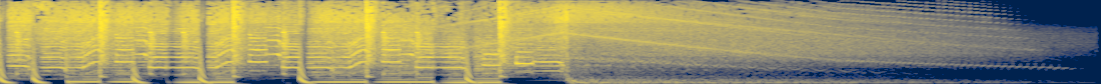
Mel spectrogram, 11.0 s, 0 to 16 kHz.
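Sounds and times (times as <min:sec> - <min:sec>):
descending electronic whine: 0:05.6 - 0:11.0
noisy wash and low rumble: 0:05.7 - 0:11.0.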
